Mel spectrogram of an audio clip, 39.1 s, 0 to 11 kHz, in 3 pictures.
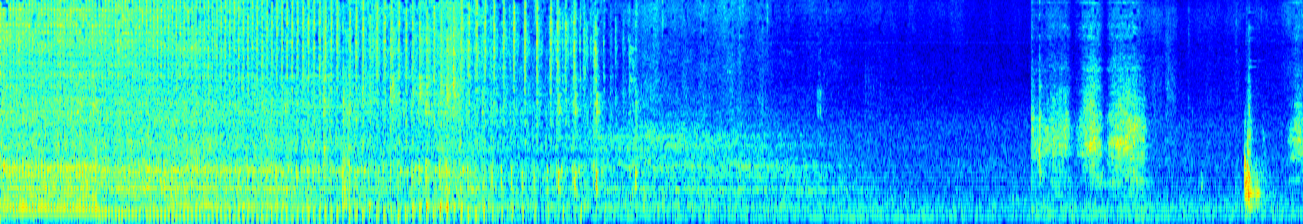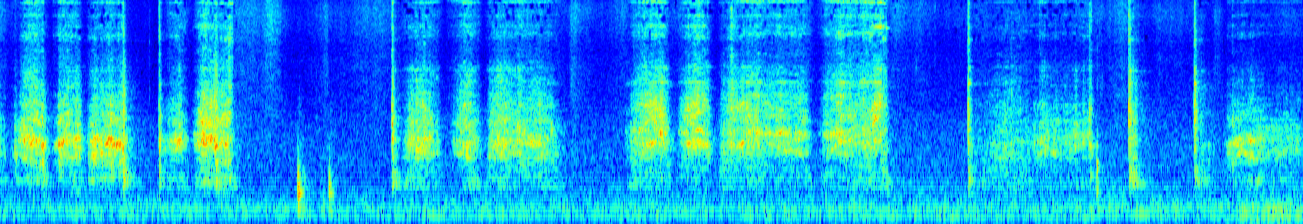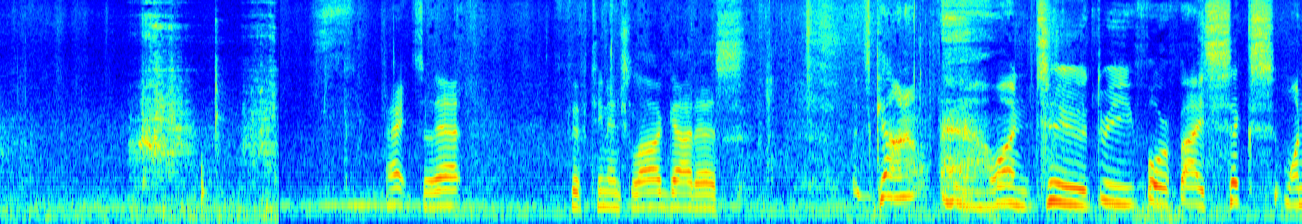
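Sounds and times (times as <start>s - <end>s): wood scraping on wood: 1.9s - 8.8s, 10.3s - 11.8s, 12.5s - 22.0s, 22.7s - 29.6s.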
